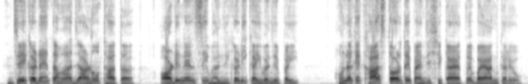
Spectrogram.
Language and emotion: Sindhi, neutral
